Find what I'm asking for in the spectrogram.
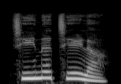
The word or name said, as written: ಚೀನಚೇಳ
